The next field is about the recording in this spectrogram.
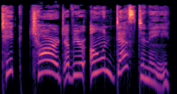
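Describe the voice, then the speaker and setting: A headstrong young heroine of a novel, played by a woman narrator, speaks with insistence. Her voice is lifted and animated, pressing every point firmly. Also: on the high side, unhurried, no echo, clean studio sound, pitched above the performer's own voice. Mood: urgent, insistent. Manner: emphatic, insistent. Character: defiant, headstrong young woman urging others on.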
